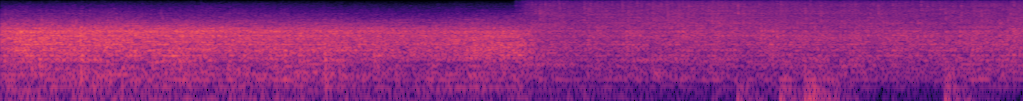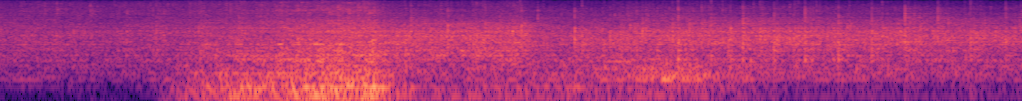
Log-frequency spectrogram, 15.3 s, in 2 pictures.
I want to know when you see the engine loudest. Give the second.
10 s.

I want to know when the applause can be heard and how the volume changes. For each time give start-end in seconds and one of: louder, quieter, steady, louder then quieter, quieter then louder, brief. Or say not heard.
0.0-15.3 quieter then louder.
